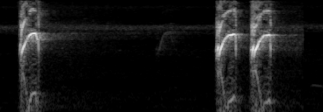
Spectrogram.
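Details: A single harsh rising squawk from a parrot, then near silence. Two more quick squawks follow as a tight pair, over a faint background tone.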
